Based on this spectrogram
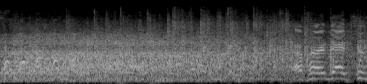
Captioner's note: laughter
